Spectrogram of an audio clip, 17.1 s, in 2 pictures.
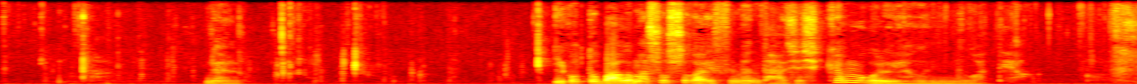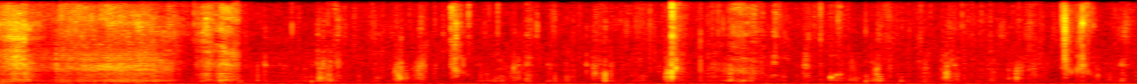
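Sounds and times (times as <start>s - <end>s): chewing with crunches: 0.0s - 4.2s, 7.8s - 17.0s.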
